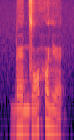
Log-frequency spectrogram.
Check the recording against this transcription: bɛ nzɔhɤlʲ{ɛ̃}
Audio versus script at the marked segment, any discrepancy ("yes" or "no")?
yes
